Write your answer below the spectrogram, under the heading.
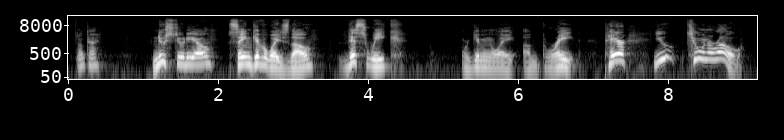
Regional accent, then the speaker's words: Central Islip, New York, United States; right near where I grew up in Central Islip

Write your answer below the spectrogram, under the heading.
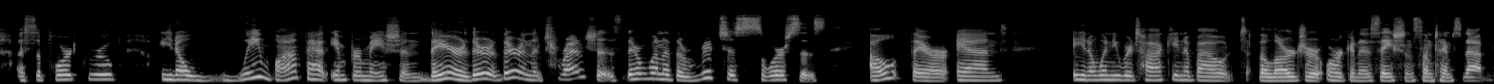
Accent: United States

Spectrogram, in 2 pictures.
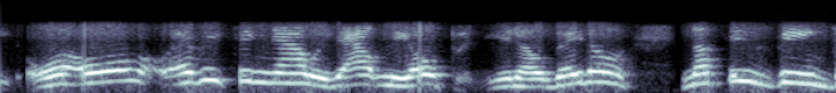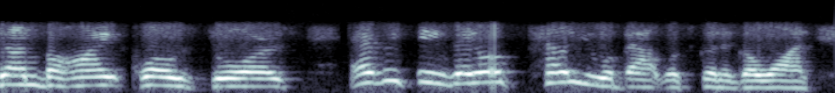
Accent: New York City, New York, United States; We were born and raised in District 19

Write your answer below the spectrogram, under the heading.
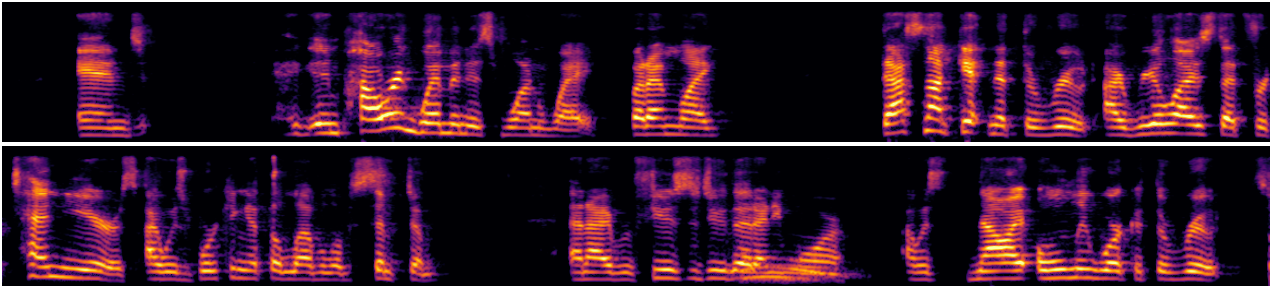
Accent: Midwest, United States; I'm from the Midwest

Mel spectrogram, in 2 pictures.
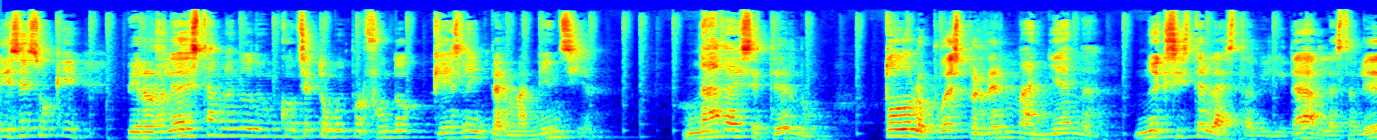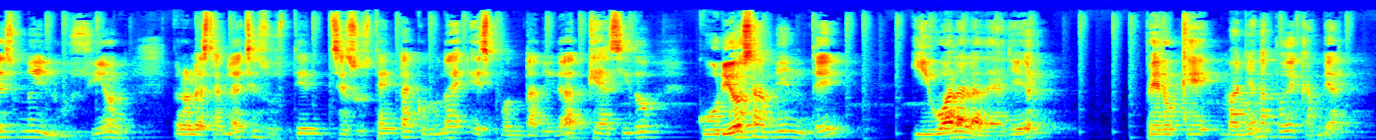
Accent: Mexico; nosotros somos mexicanos

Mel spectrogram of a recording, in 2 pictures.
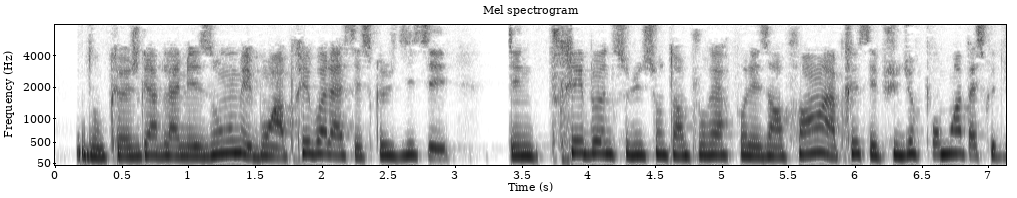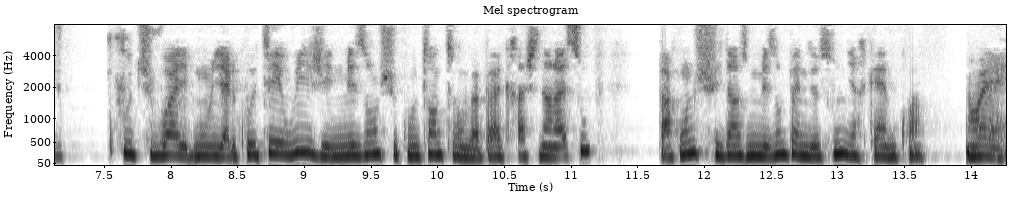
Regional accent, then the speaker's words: Montpellier, Occitania, France; je viens de Montpellier, j'ai 32 ans

